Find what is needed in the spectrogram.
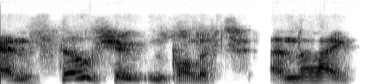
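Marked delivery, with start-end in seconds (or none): none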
